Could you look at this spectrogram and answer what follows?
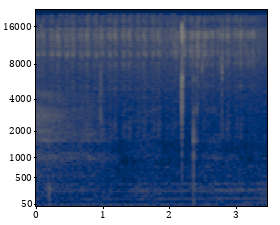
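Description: Bistre-colored pencil lightly shading across a paper page, a steady soft scratchy rasp running continuously with a few small taps of the pencil, close and quiet with no talking.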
